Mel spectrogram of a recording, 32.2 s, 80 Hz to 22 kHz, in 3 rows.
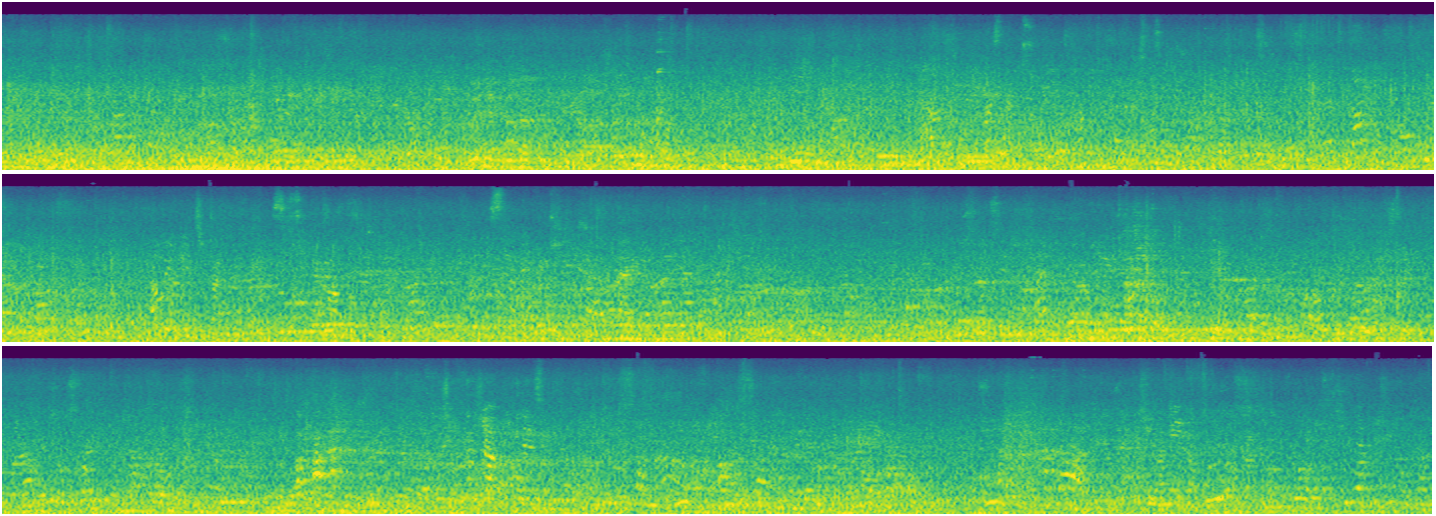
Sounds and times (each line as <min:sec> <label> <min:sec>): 0:00.0 people talk 0:32.2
